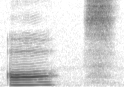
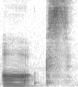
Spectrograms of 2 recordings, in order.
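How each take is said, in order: First: The word ends with an 'sk' sound. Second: The word ends with a 'ks' sound. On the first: The speaker calls it right. "the correct pronunciation for the word ask is exactly how it's written" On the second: The speaker calls it wrong. "some people pronounce this arxed or arcs. I arcs, which is incorrect"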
